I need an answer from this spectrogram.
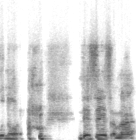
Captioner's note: chuckles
